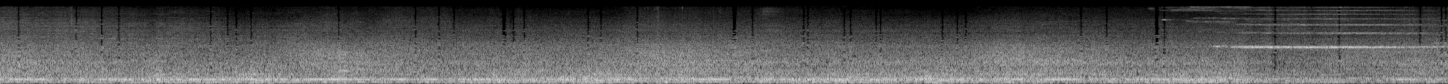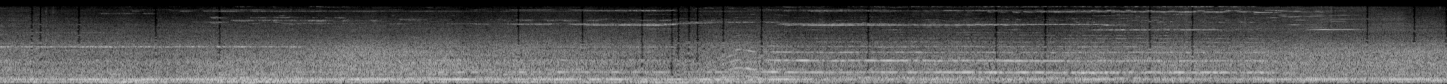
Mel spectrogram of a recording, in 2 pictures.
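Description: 300 Series Shinkansen train rolling slowly past, a steady rumble of its cars on the rails. About twelve seconds in, high squealing tones set in and change pitch from time to time, typical of wheel squeal at slow speed.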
